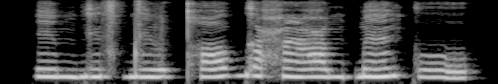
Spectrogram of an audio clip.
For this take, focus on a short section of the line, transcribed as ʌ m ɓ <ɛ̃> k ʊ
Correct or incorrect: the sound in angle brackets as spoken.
correct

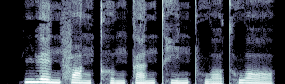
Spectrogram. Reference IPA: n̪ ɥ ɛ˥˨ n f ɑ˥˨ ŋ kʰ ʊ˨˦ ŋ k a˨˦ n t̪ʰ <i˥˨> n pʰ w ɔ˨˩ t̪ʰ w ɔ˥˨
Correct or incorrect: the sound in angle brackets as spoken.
incorrect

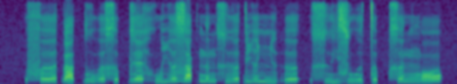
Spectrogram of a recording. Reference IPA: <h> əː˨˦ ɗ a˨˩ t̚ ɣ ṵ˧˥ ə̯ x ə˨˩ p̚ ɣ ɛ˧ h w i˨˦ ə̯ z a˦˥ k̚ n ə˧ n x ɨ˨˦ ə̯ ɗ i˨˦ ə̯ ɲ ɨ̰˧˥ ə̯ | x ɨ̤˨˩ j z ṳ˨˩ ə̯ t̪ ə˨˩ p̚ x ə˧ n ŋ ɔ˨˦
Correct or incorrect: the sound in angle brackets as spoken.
incorrect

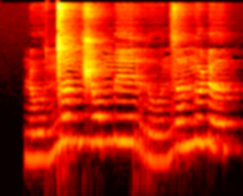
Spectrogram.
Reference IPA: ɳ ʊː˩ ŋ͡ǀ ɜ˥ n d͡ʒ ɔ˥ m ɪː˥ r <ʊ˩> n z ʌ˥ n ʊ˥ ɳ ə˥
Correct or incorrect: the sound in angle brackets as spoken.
incorrect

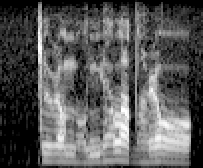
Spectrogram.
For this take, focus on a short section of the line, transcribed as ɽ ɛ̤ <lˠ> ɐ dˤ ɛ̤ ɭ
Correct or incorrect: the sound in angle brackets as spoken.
correct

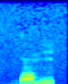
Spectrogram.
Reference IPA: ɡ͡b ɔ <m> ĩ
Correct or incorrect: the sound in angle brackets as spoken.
correct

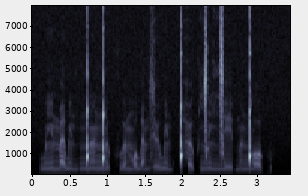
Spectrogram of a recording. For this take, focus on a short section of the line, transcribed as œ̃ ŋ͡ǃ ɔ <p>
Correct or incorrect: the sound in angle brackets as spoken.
incorrect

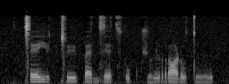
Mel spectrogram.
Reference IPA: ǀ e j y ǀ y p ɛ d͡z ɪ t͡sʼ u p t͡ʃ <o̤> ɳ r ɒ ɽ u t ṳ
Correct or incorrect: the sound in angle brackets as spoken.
incorrect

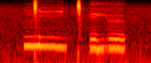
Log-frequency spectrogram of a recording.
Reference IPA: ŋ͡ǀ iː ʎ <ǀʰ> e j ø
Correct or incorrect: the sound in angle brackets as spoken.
correct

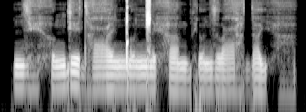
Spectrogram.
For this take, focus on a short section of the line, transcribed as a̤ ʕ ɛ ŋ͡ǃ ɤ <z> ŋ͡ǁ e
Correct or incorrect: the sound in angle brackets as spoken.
incorrect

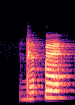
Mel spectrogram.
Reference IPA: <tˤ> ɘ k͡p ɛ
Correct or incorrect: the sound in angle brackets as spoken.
incorrect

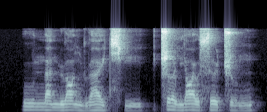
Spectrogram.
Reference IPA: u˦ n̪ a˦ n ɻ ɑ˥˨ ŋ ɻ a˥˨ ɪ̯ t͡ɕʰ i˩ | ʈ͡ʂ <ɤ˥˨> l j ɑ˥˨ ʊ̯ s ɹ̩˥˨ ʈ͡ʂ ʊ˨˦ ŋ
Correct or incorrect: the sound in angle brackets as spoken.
correct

